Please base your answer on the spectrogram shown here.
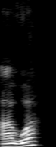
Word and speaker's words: agua: A ver si pronunciamos agua. ¿En qué vocal elevamos un poco la voz? En la palabra agua. ¿En cuál de las vocales? En la A. En la primera vocal A, ¿no es cierto?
